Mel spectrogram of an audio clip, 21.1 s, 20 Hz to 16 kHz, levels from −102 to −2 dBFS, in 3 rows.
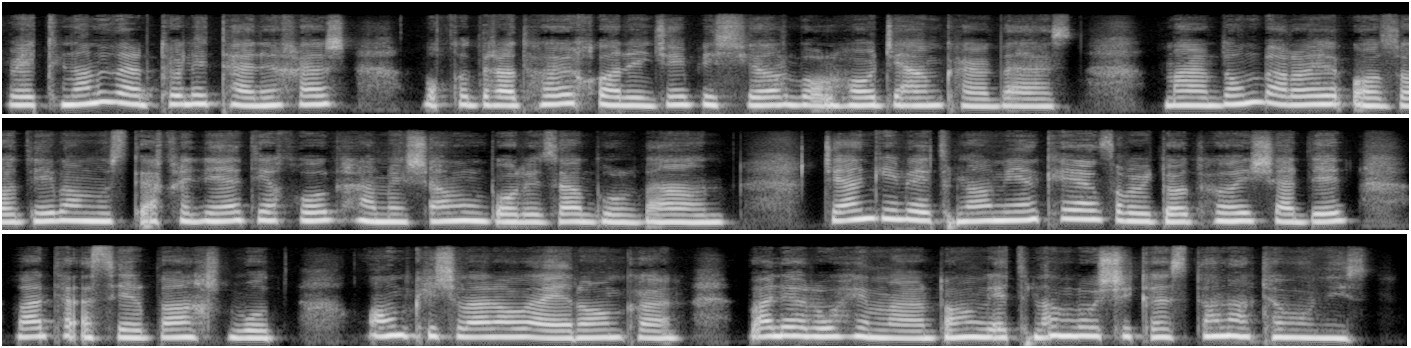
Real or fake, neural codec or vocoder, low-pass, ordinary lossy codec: fake; codec, 24 kHz, 1 kbps, SNAC; 10.8 kHz; none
